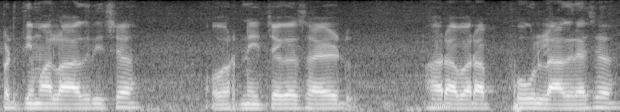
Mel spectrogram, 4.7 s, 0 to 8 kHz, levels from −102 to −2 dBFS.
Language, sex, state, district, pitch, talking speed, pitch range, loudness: Rajasthani, male, Rajasthan, Nagaur, 115 Hz, 165 wpm, 110-120 Hz, -13 LUFS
